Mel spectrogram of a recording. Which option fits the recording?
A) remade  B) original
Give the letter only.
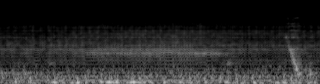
A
